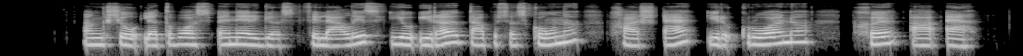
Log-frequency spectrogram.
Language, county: Lithuanian, Vilnius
